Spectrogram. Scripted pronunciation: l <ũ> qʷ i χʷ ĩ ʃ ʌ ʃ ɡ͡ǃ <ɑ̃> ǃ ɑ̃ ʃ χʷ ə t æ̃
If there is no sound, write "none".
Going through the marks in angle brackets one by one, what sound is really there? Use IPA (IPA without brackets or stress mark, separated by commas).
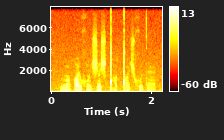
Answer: ũ, ɑ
